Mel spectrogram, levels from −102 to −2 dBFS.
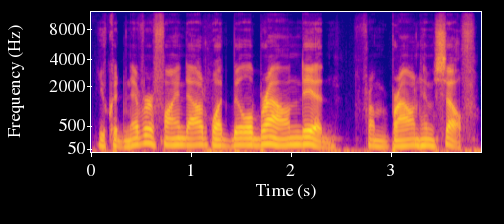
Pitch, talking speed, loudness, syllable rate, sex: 110 Hz, 185 wpm, -17 LUFS, 3.8 syllables/s, male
